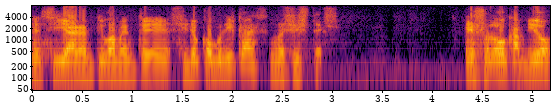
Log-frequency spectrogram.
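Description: A man talks at a medium pitch and a fairly slow pace. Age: 50s. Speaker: journalist and writer, blind since 18. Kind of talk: radio interview, casual talk.

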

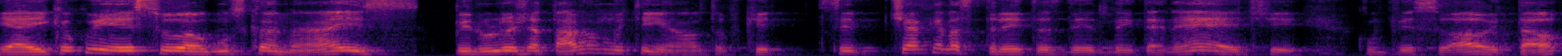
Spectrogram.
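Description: In a normal speaking voice, a man with fairly high pitch talks at a moderate pace with ordinary pitch variation and hardly any pauses, against a quiet background. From northern Minas Gerais, Brazil. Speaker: podcast co-host, physics student. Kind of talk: casual chat.

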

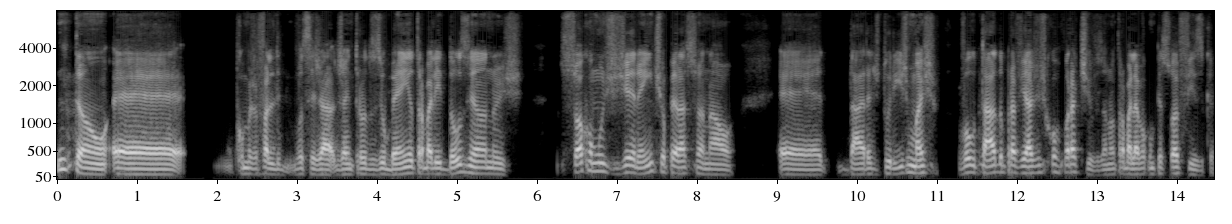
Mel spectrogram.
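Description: In a quiet background with a dry, close sound and no echo, a man speaks fairly slowly in a plain, everyday voice of fairly low pitch, with ordinary pitch variation and big swings in loudness. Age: 40s. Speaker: IT consultant, former sales manager. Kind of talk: interview.

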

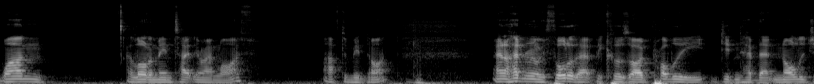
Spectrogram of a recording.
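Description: A man with an Australian accent, fairly low pitch, fairly quick pace, long and frequent pauses, and big swings in loudness. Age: 40s. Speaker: charity event organiser. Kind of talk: casual interview.

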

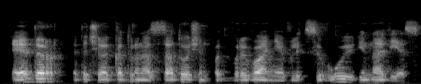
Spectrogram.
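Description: This man speaks at a moderate pace and a medium pitch, in an ordinary speaking voice. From Cheboksary, Russia. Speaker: football fan podcast co-host. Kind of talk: casual chat.

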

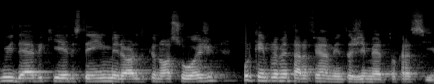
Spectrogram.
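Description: Noticeable background noise sits behind a man talking at a fairly quick pace. His pitch is fairly high and his intonation fairly even. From Rio Grande do Sul, Brazil. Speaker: parliamentary aide and education commentator. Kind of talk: panel debate. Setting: remote video call.

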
